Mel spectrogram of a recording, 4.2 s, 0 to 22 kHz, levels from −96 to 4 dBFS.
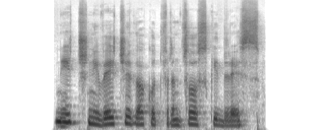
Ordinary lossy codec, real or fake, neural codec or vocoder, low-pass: none; fake; vocoder, 44.1 kHz, 128 mel bands every 256 samples, BigVGAN v2; none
